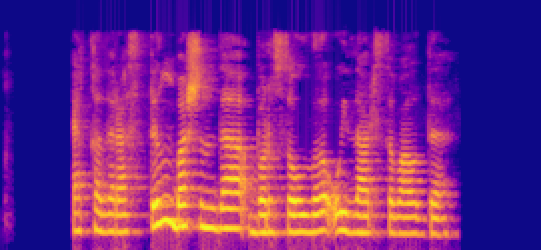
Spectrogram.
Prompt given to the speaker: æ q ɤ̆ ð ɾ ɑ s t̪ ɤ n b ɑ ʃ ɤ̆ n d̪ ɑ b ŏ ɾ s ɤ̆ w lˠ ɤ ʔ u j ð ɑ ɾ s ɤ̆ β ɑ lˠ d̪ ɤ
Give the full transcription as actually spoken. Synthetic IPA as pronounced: æ q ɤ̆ ð ɾ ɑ s t̪ ɤ ɴ b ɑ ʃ ɤ̆ n d̪ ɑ b ŏ ɾ s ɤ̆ w lˠ ɤ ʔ u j ð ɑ ɾ s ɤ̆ β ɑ lˠ d̪ ɤ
